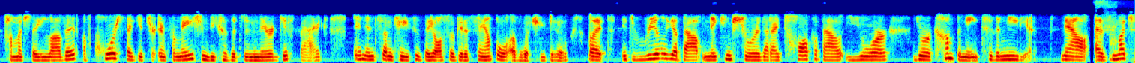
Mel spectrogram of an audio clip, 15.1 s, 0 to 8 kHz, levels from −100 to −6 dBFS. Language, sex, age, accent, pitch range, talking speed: English, female, 40-59, American, 150-180 Hz, 195 wpm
